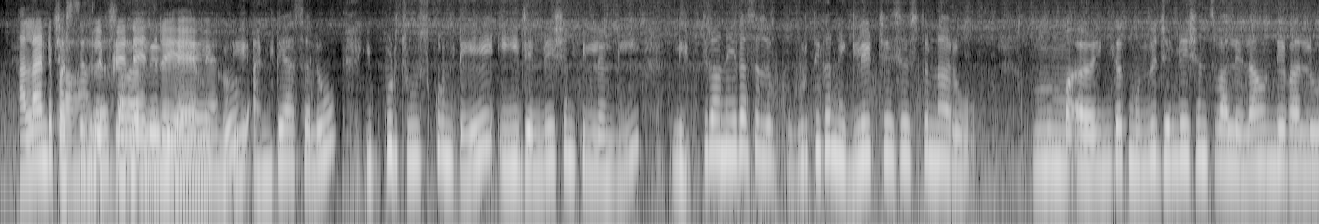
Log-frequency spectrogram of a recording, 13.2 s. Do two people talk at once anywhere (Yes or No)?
Yes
